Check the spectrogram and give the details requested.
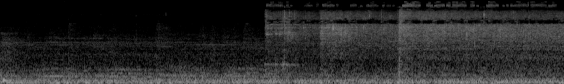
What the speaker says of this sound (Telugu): దీంట్లో ఫస్ట్ బీట్రూట్ తురుము వేయించుకుందాం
